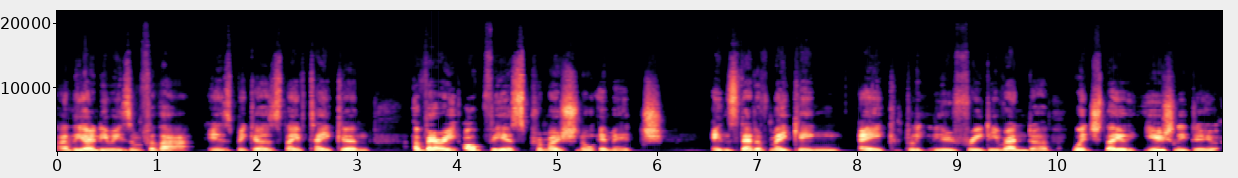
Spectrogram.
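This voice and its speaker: A man's voice: fairly high pitch, bright, forceful tone. A man co-hosting a podcast, chatting casually about news. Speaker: podcast co-host. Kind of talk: casual chat about sci-fi audio drama news.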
